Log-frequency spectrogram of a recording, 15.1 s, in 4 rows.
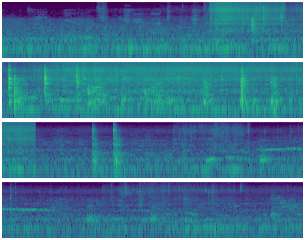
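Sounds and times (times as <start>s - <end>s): onions sizzling in hot oil: 2.5s - 8.0s.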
